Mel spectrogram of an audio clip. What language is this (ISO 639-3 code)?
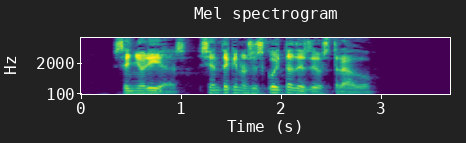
glg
